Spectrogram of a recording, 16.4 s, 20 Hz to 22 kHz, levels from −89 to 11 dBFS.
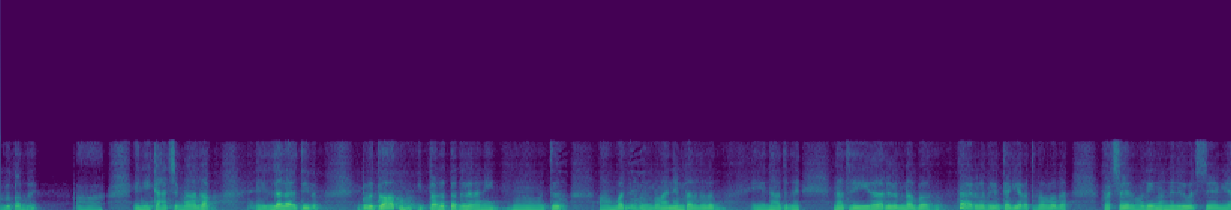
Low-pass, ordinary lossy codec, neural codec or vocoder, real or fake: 7.2 kHz; none; codec, 16 kHz in and 24 kHz out, 0.4 kbps, LongCat-Audio-Codec, two codebook decoder; fake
